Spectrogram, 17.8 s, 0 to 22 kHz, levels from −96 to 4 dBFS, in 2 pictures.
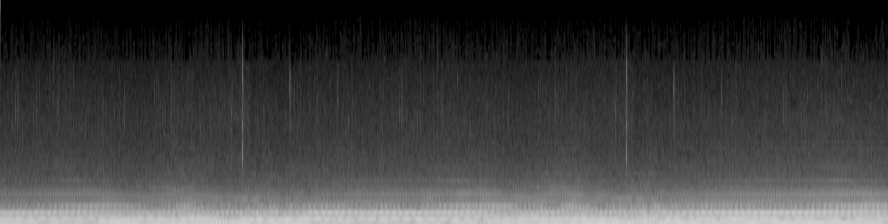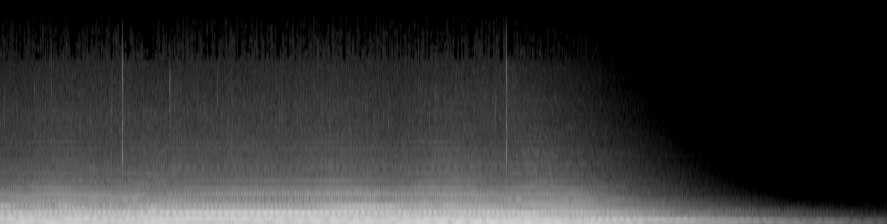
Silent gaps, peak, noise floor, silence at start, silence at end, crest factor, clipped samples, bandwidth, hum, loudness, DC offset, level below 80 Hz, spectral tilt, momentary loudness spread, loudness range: none; -4 dBFS; -59 dBFS; 0 s; 1.45 s; 14 dB; under 0.1%; 11.5 kHz; none; -17 LUFS; under 0.1%; -42 dBFS; -8 dB/octave; 4 LU; 4 LU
